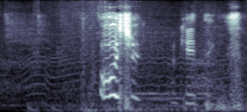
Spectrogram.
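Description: A ball is struck with a loud thump.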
